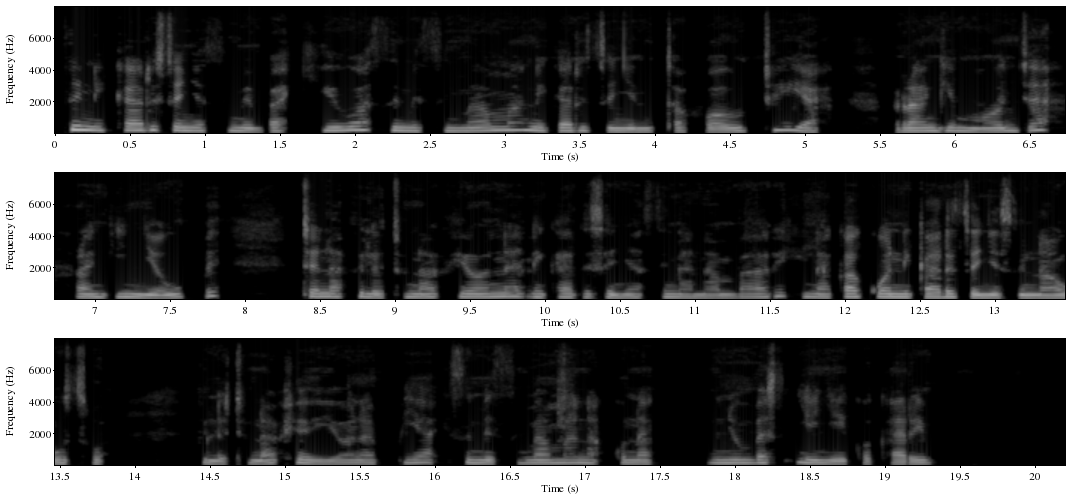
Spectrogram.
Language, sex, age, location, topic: Swahili, female, 18-24, Nakuru, finance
